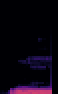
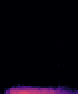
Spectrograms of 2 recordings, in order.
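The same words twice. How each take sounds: First: The pitch stays high and level. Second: The pitch dips low then rises.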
